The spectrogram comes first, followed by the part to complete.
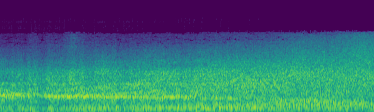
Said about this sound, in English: Main gear touchdown.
